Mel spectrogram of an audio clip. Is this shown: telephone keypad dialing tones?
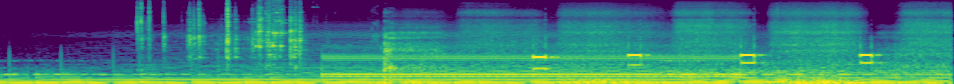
yes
